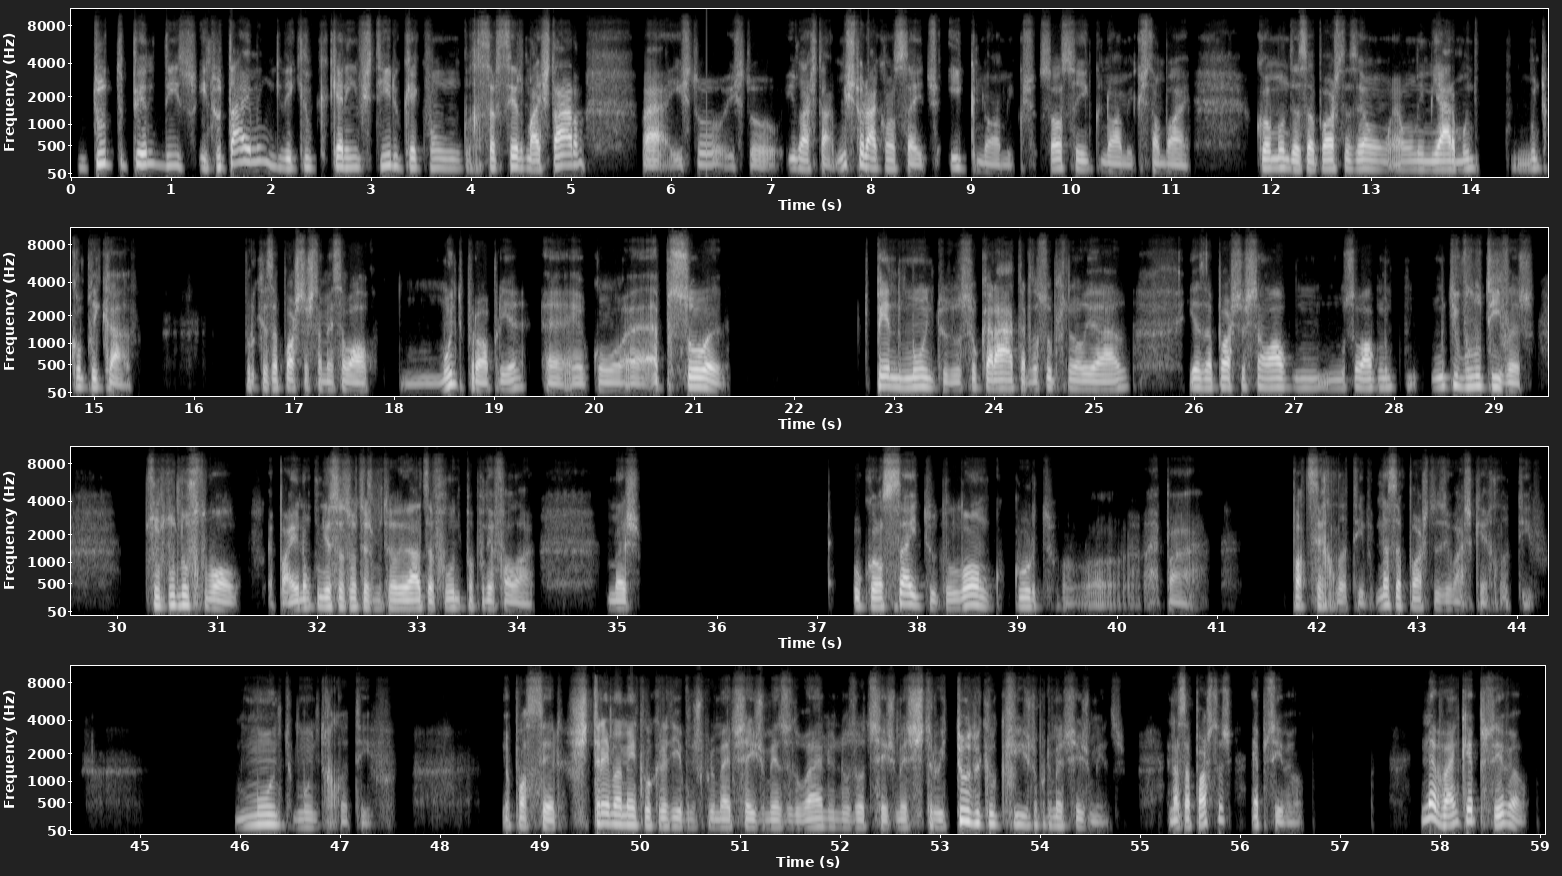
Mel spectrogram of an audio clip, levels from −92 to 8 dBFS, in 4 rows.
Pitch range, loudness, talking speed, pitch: 105-140 Hz, -20 LUFS, 145 wpm, 125 Hz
